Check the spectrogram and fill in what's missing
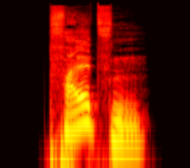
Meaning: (proper noun) a municipality of South Tyrol; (noun) plural of Pfalz
- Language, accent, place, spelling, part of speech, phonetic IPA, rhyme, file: German, Germany, Berlin, Pfalzen, proper noun / noun, [ˈp͡falt͡sn̩], -alt͡sn̩, De-Pfalzen.ogg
